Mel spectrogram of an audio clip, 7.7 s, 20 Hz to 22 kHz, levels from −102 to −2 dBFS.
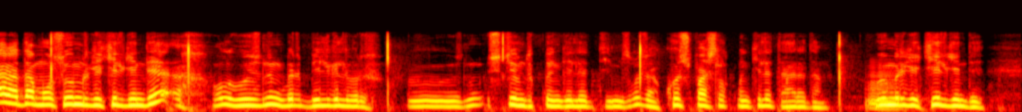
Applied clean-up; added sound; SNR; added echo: neural mask model Resemble Enhance denoiser.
